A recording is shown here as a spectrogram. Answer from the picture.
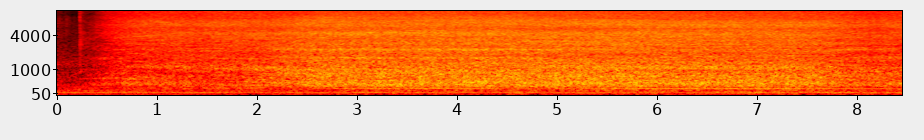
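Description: Handheld hair dryer blowing on freshly sprayed, wet hair. It comes on just after the start, grows louder over the first two seconds or so, then runs steadily.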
